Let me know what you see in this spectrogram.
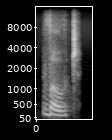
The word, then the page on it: vote: Indian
